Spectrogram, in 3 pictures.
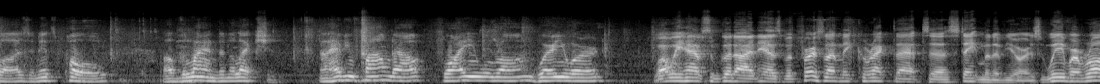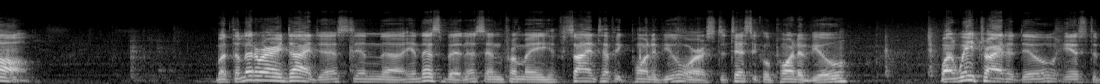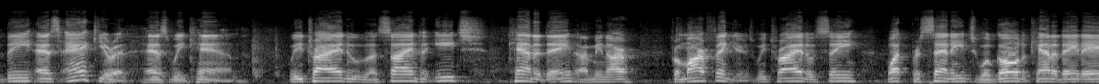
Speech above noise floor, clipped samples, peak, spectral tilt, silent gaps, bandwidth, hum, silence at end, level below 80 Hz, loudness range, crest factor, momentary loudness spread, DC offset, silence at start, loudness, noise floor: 34 dB; under 0.1%; 0 dBFS; -4 dB/octave; none; 19.5 kHz; none; 0 s; -60 dBFS; 3 LU; 16 dB; 10 LU; under 0.1%; 0 s; -16 LUFS; -50 dBFS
